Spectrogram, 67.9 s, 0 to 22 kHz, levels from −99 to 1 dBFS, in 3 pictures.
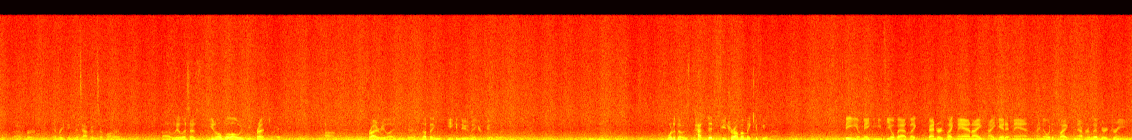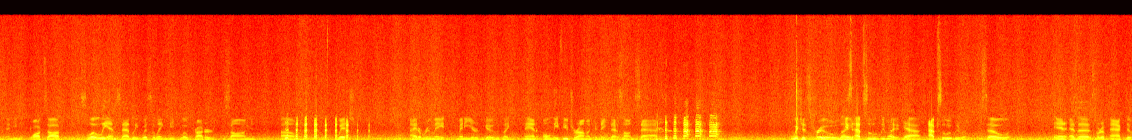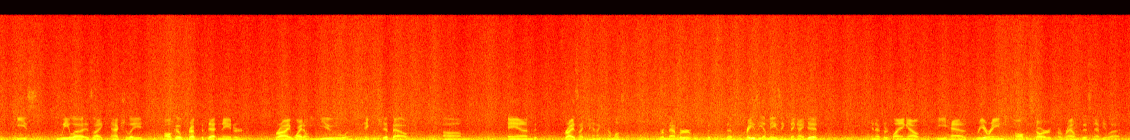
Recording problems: hiss; loud; throughout; 4 dB below the speech

